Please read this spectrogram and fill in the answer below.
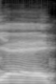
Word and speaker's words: Ye: or yay you know he spells it y e but he pronounces it yay but when you see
